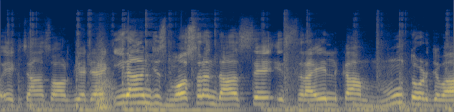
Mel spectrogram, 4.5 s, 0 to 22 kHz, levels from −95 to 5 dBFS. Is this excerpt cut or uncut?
cut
